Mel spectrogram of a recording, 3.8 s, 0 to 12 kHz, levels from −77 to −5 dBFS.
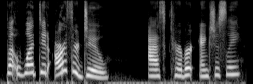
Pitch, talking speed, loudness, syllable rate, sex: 260 Hz, 125 wpm, -18 LUFS, 4.6 syllables/s, female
